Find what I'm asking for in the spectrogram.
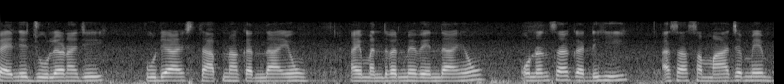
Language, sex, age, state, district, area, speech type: Sindhi, female, 45-60, Delhi, South Delhi, rural, spontaneous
